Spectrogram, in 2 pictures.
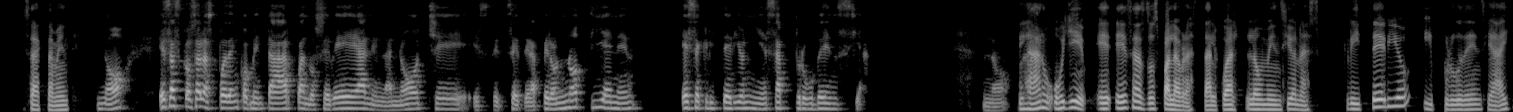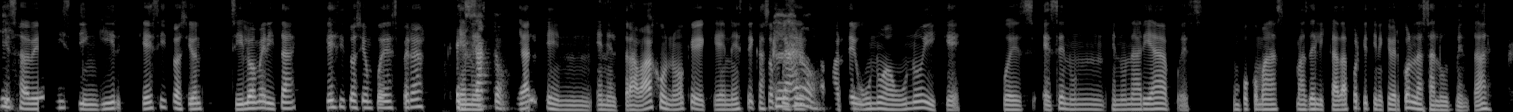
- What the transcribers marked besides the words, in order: tapping
- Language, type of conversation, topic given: Spanish, podcast, ¿Cómo decides cuándo llamar en vez de escribir?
